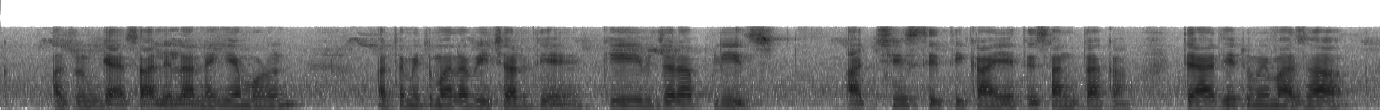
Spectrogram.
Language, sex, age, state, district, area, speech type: Marathi, female, 60+, Maharashtra, Thane, urban, spontaneous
